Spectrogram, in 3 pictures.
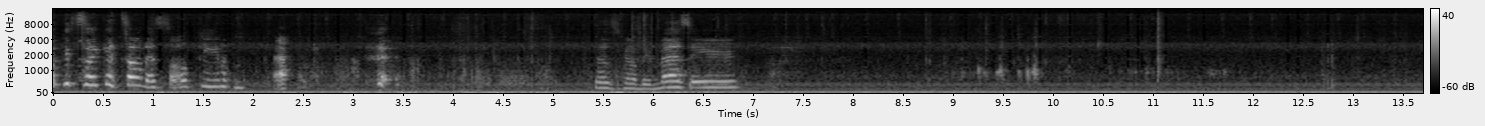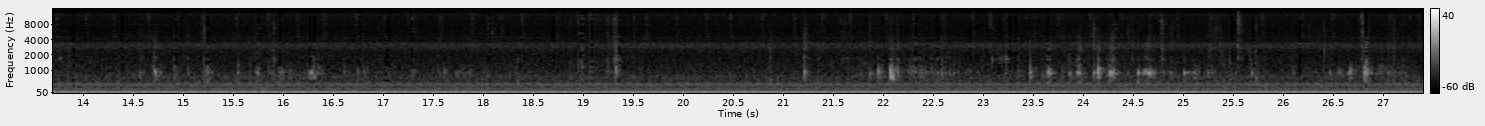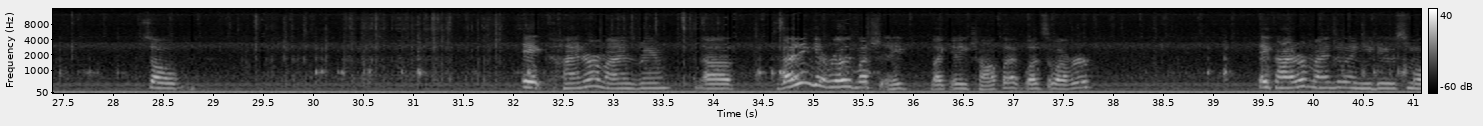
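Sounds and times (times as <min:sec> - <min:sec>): steady low hum: 0:00.0 - 0:41.0
person chewing sticky food: 0:08.6 - 0:19.6, 0:20.8 - 0:28.3, 0:29.2 - 0:32.1.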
